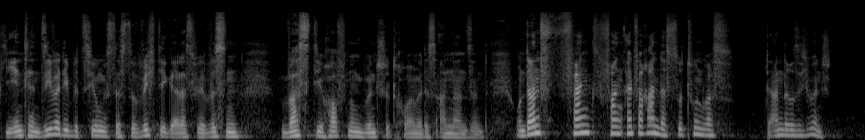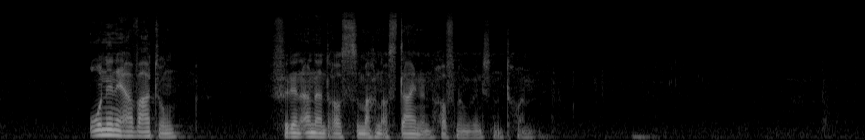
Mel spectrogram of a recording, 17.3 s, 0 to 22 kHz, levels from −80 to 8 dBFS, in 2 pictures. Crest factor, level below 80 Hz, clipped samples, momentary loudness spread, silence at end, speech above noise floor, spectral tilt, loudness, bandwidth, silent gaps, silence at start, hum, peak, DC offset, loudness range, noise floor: 24 dB; -68 dBFS; under 0.1%; 16 LU; 2.2 s; 34 dB; -5 dB/octave; -34 LUFS; 15.5 kHz; none; 0 s; none; -12 dBFS; under 0.1%; 9 LU; -68 dBFS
